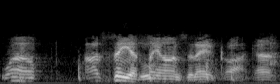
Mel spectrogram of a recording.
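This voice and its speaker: A man's voice: mid-range voice, animated, normal speed, close to an everyday voice. Guy doing dopey big eater in old radio show, tinny with some hiss. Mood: eager. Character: oafish big eater, slow-witted and good-natured. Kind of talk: 1940s-50s radio acting. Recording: noisy old radio broadcast, narrow band.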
